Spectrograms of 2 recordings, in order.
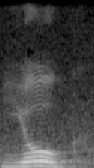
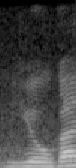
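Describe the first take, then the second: First: The word ends on the 'g' sound. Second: The word ends with an extra 'a' vowel. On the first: The speaker calls it right. "योग ही सही उच्चारण है" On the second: The speaker calls it wrong. "योगा नहीं"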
